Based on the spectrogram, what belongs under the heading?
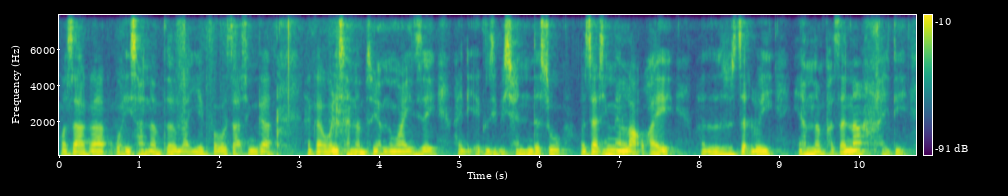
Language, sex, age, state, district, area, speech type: Manipuri, female, 18-30, Manipur, Bishnupur, rural, spontaneous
